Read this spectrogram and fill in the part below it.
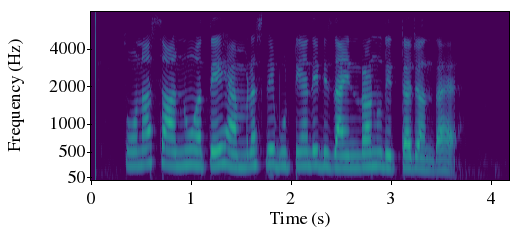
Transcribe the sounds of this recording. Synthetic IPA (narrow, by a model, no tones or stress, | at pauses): soːnãːsaːnũːət̪eːɦɛːmɾəsd̪eːbuːʈːɪjãːd̪eːɖɪzaːinɾãːnũːd̪ɪt̪ːaːd͡ʒãːnd̪aːɦɛ̰ː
